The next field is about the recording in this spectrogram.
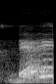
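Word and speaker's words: Delhi: था पिछले वीडियो में एच को हम क्या करेंगे साइलेंट करेंगे क्या करेंगे साइलेंट करेंगे कहीं क लिखा रता है कली लिखा रता है व सही नहीं क्या बोलेंगे ली डेली इ द कैपिटल ऑफ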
